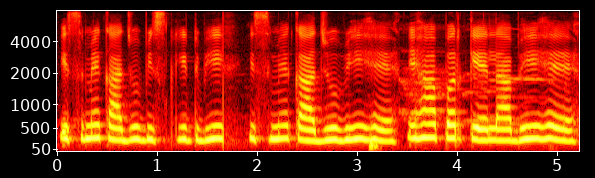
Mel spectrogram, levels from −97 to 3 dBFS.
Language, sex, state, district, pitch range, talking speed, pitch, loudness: Hindi, female, Jharkhand, Ranchi, 245-275 Hz, 150 wpm, 255 Hz, -15 LUFS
